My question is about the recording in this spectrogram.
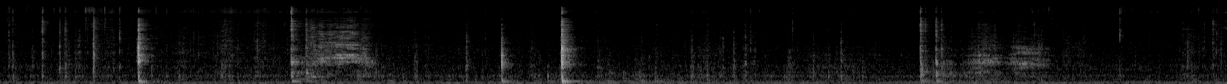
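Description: A metal utensil clinking and tapping against a frying pan several times, with a couple of short bursts of sizzling from food frying in oil.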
